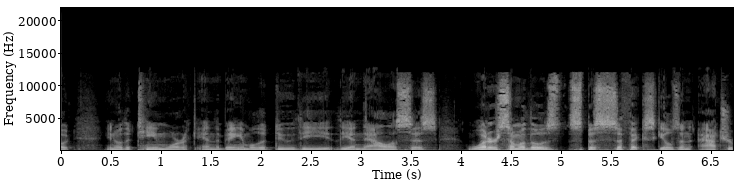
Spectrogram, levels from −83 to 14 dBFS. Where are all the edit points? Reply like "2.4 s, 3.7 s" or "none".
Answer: none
